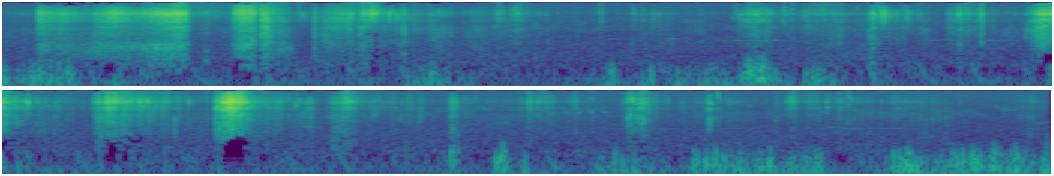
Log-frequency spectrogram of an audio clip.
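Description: Footsteps crunch on snow and dry leaves.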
